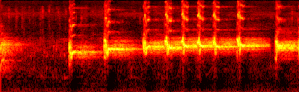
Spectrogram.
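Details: Trucuk, or sooty-headed bulbul, calling a rival with clipped, buzzy notes that quicken into a rapid stuttering string, then a final short rasp.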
